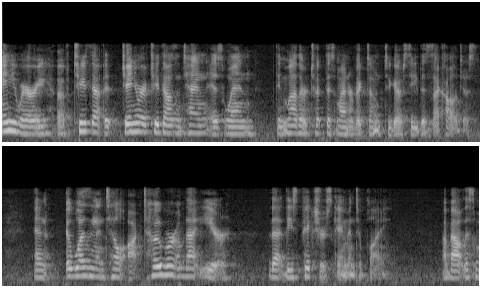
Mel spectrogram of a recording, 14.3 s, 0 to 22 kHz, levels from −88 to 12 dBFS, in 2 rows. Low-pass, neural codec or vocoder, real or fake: 7.2 kHz; codec, 16 kHz, 4 kbps, FreqCodec, larger model; fake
